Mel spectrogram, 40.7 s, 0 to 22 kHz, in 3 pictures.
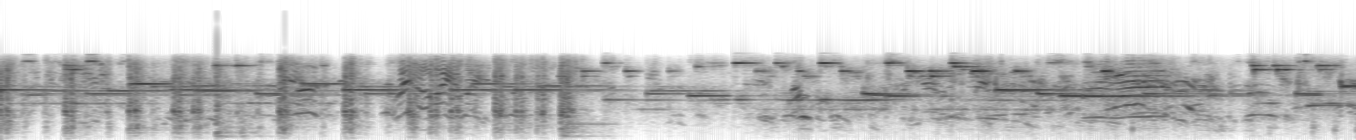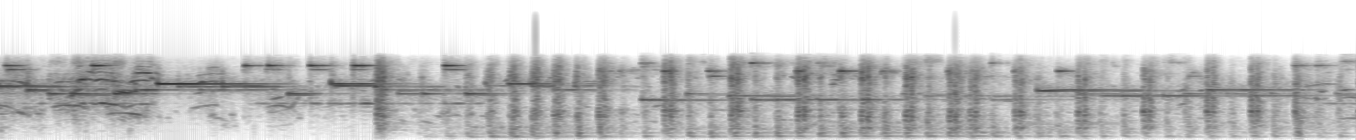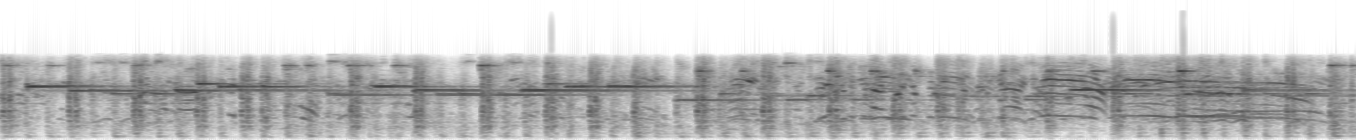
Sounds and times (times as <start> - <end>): Speech: 0.0 - 5.3, 6.6 - 16.7, 17.3 - 18.8, 24.9 - 40.6
Percussion: 0.0 - 40.6.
